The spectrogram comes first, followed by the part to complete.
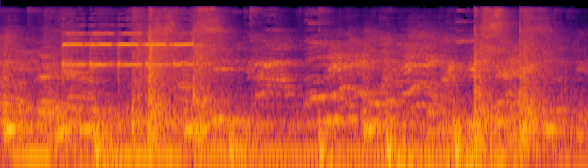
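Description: Boxing gloves striking focus mitts: a few sharp slaps spread through the few seconds, over background music and voices.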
